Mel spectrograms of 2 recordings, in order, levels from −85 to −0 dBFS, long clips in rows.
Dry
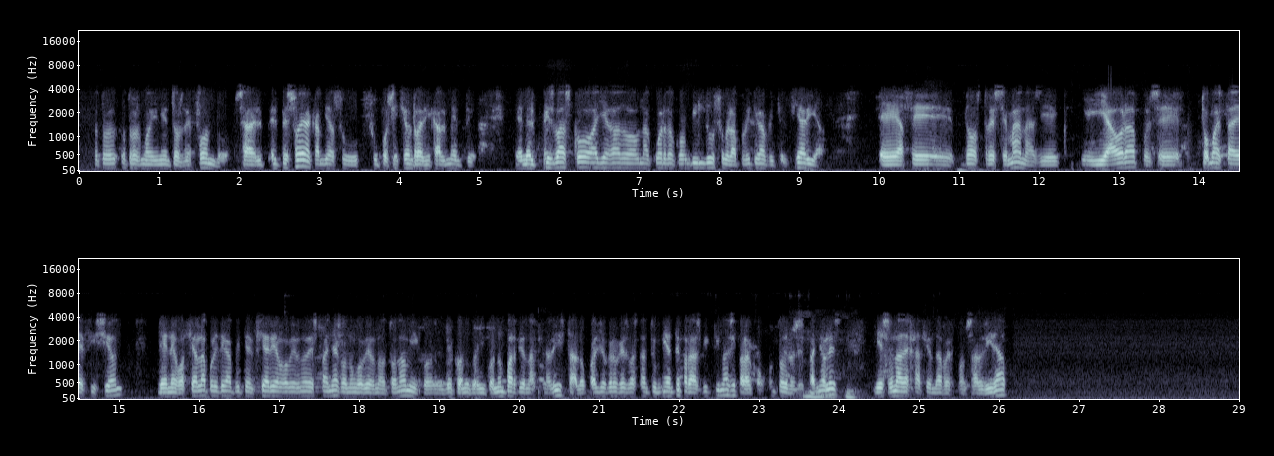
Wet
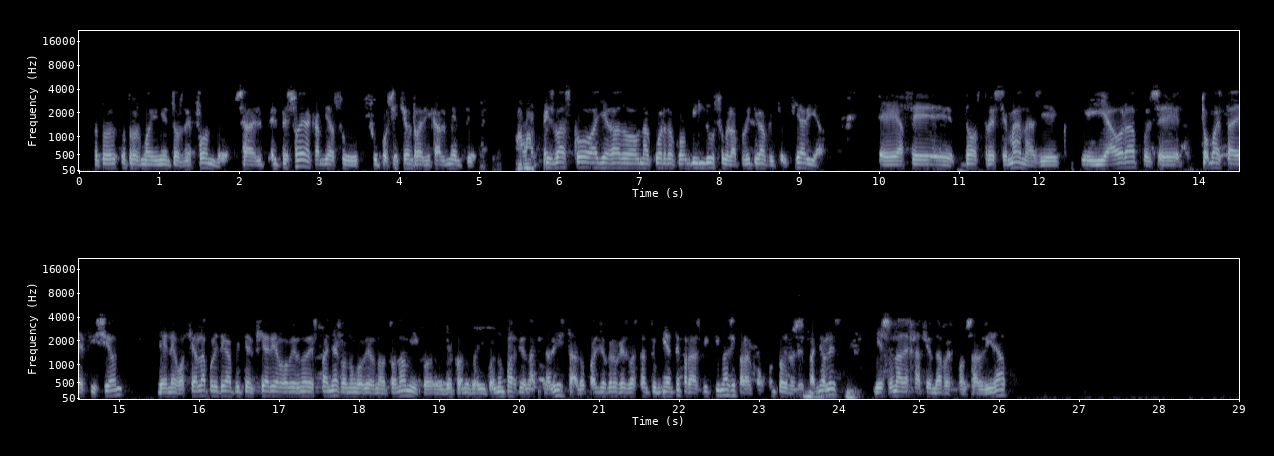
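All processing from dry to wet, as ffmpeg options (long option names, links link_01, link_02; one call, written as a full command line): ffmpeg -i in.wav -filter_complex "[0:a]asettb=1/sr,asplit=3[link_01][link_02][link_03];[link_01]atrim=end=4.984[link_04];[link_02]atrim=start=4.98:end=5.69,asetpts=PTS-STARTPTS,afade=type=in:duration=0.004:curve=qsin,afade=type=out:start_time=0.706:duration=0.004:curve=qsin,aeval=exprs='abs(val(0))':channel_layout=same,lowpass=frequency=1100:poles=1[link_05];[link_03]atrim=start=5.686[link_06];[link_04][link_05]acrossfade=duration=0.004:curve1=hsin:curve2=qsin[link_07];[link_07][link_06]acrossfade=duration=0.004:curve1=qsin:curve2=hsin,asettb=1/sr,asplit=3[link_08][link_09][link_10];[link_08]atrim=end=19.454[link_11];[link_09]atrim=start=19.45:end=20.81,asetpts=PTS-STARTPTS,afade=type=in:duration=0.004:curve=qsin,afade=type=out:start_time=1.356:duration=0.004:curve=qsin,equalizer=frequency=1100:width_type=o:width=0.49:gain=-7,asoftclip=type=hard:threshold=-14dB,asplit=2[link_12][link_13];[link_13]adelay=16,volume=-7.5dB[link_14];[link_12][link_14]amix=inputs=2:normalize=0,atrim=end_sample=59976[link_15];[link_10]atrim=start=20.806[link_16];[link_11][link_15]acrossfade=duration=0.004:curve1=hsin:curve2=qsin[link_17];[link_17][link_16]acrossfade=duration=0.004:curve1=qsin:curve2=hsin,asettb=1/sr,asplit=3[link_18][link_19][link_20];[link_18]atrim=end=24.524[link_21];[link_19]atrim=start=24.52:end=25.48,asetpts=PTS-STARTPTS,afade=type=in:duration=0.004:curve=qsin,afade=type=out:start_time=0.956:duration=0.004:curve=qsin,equalizer=frequency=3300:width=3.2:gain=13,bandreject=frequency=60:width_type=h:width=6,bandreject=frequency=120:width_type=h:width=6,bandreject=frequency=180:width_type=h:width=6,bandreject=frequency=240:width_type=h:width=6,bandreject=frequency=300:width_type=h:width=6,acompressor=mode=upward:threshold=-28dB:ratio=2.5:attack=3.2:release=140:knee=2.83:detection=peak[link_22];[link_20]atrim=start=25.476[link_23];[link_21][link_22]acrossfade=duration=0.004:curve1=hsin:curve2=qsin[link_24];[link_24][link_23]acrossfade=duration=0.004:curve1=qsin:curve2=hsin,afftdn=noise_reduction=34:noise_floor=-39,highpass=89,acompressor=threshold=-28dB:ratio=6" out.wav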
